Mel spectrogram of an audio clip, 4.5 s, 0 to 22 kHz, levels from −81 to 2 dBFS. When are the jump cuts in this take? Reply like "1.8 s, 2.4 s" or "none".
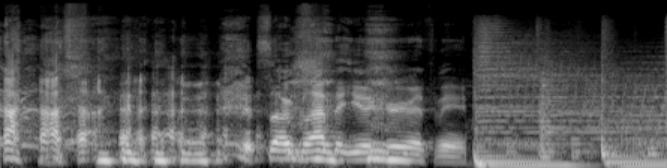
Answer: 3.2 s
